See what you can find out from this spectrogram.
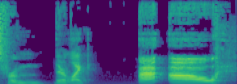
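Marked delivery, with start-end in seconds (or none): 1.4-2.2 high, loud goofy robot voice. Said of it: "idiot battle droids".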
